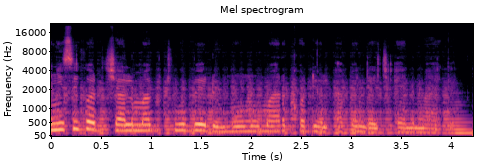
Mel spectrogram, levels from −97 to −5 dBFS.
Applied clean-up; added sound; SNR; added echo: neural mask model RNNoise.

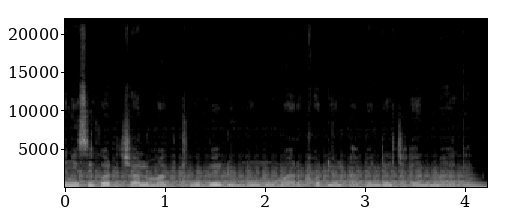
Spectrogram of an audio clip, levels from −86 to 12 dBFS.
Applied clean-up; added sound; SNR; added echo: none; Bowed string instrument; 6 dB; none.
